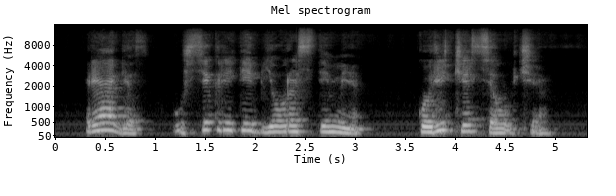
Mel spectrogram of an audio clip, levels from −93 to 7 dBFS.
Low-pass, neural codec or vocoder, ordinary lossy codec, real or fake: 14.4 kHz; autoencoder, 48 kHz, 128 numbers a frame, DAC-VAE, trained on Japanese speech; AAC, 64 kbps; fake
